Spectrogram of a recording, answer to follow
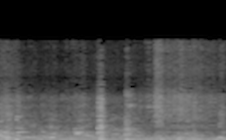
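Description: Street background: faint voices and a low steady rumble of traffic, with a sharp click about a second in.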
